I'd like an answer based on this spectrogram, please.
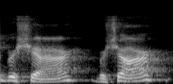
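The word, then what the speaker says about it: Beshear: All right, so this being said, number 21, Andy Brashar, that's what I'm hearing pronounced, okay, neither here nor there, 49, Matt Bevin, but then the Libertarian.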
